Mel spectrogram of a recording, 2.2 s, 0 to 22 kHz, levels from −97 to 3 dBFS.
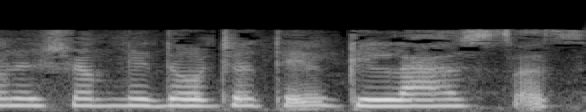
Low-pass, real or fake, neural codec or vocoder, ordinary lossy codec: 7.2 kHz; fake; codec, 16 kHz in and 24 kHz out, 1.1 kbps, FireRedTTS-2 codec; MP3, 32 kbps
